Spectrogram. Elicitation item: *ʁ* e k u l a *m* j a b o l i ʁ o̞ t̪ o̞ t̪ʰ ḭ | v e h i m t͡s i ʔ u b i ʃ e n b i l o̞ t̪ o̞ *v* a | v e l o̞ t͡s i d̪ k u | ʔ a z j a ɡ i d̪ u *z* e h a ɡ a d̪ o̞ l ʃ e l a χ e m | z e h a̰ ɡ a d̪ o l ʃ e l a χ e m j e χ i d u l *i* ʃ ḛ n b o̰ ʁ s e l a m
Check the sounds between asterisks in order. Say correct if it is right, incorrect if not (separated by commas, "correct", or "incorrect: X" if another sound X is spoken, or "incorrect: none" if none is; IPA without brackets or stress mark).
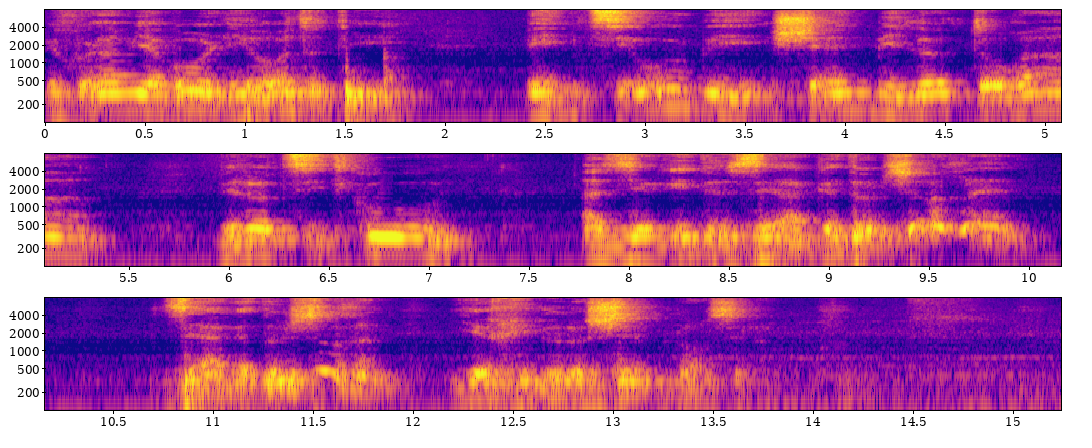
incorrect: v, correct, incorrect: ʁ, correct, incorrect: a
